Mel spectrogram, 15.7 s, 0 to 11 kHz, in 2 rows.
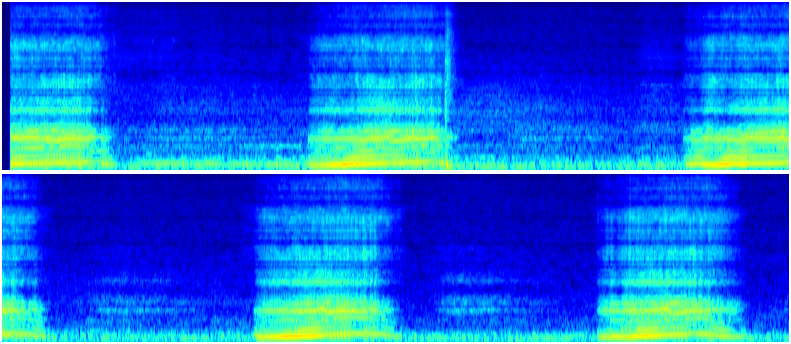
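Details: Extreme snoring from a sleeping roommate: loud, regular rattling snores on each in-breath, about 17 a minute, with quiet gaps between; heavy sleep snoring that keeps another person awake.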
